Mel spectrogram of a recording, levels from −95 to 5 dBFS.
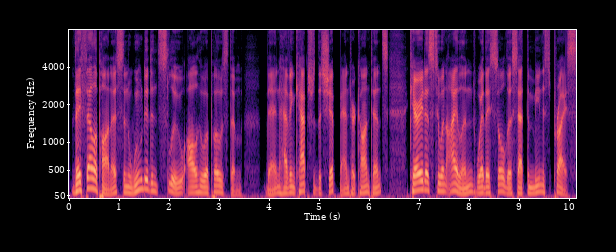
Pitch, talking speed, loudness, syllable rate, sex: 110 Hz, 195 wpm, -20 LUFS, 5.1 syllables/s, male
